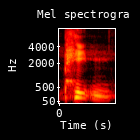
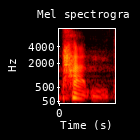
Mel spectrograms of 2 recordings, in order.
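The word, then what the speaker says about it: Paton: It's actually Payton, not Patton.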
